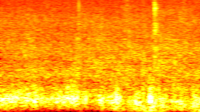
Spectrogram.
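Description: Wind buffeting the microphone: an uneven, low-pitched noise.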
